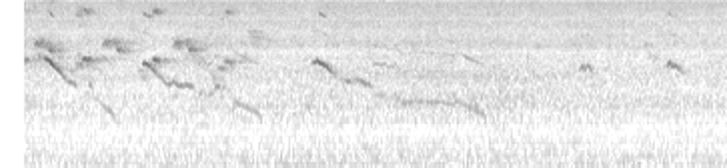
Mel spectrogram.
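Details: Caged male king quail, angered during cage cleaning, spreads its wings and charges, perhaps wanting to reach a female beyond the wall; several clear descending whistled notes sliding down from high pitch, over a steady low hum.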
